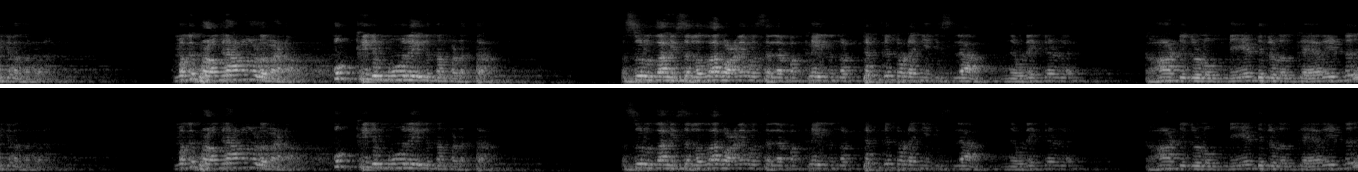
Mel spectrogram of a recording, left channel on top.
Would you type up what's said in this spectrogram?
നമുക്ക് പ്രോഗ്രാമുകൾ വേണം. മുക്കിലും മൂലയിലും നമ്മൾ എത്തണം. റസൂലുള്ളാഹി സ്വല്ലല്ലാഹു അലൈഹി വസല്ലം മക്കയിൽ നിന്ന് ഒറ്റക്ക് തുടങ്ങിയ ഇസ്ലാം ഇന്ന് എവിടേക്കുള്ള കാടുകളും മേടുകളും കയറിയിട്ട്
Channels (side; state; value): right; quieter; 8.8 dB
